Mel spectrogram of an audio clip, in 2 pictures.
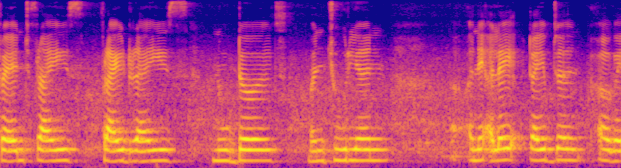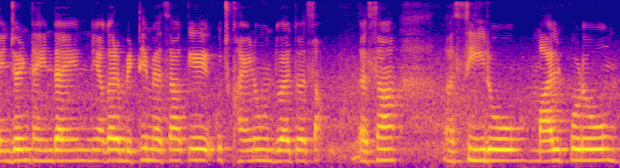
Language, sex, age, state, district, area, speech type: Sindhi, female, 30-45, Maharashtra, Mumbai Suburban, urban, spontaneous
